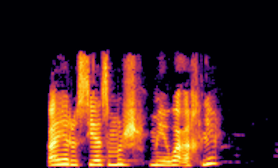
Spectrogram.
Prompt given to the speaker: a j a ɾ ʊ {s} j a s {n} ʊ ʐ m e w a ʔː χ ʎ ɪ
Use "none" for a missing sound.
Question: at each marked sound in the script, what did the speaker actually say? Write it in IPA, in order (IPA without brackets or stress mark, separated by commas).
s, m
